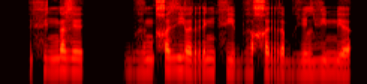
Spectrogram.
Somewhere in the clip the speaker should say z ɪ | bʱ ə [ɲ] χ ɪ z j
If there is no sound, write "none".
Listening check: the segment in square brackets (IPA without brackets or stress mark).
ŋ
